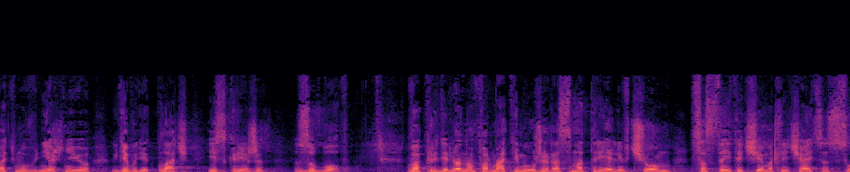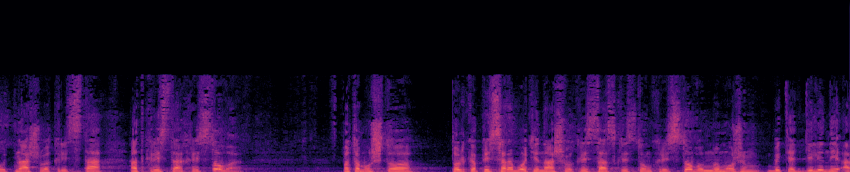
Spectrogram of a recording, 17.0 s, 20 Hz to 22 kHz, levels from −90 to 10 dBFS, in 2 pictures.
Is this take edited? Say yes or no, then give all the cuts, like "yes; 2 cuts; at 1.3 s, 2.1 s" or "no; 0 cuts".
no; 0 cuts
